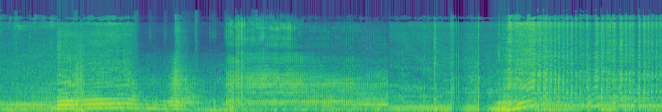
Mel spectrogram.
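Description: Car engines running and revving, their pitch rising and falling, with a sharp rev that climbs quickly about ten seconds in.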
